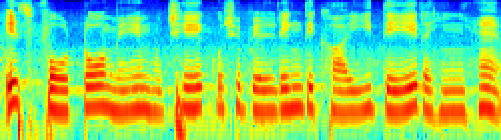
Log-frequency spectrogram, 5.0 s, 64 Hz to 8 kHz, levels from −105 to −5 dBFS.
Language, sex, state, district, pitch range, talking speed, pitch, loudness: Hindi, female, Madhya Pradesh, Katni, 180-200 Hz, 120 wpm, 190 Hz, -23 LUFS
